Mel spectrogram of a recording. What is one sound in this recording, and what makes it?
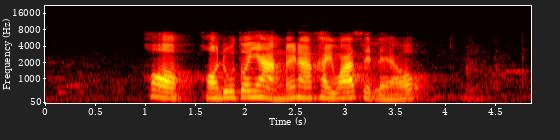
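A woman speaks brightly over an online call.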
